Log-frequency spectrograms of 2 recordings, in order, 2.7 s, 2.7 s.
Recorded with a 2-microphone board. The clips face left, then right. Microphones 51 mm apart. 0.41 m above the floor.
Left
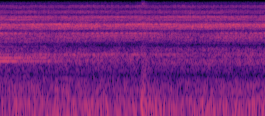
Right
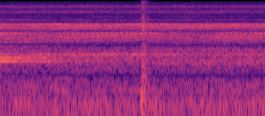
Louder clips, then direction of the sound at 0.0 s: Right 9 dB; 40° right (ahead or behind).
